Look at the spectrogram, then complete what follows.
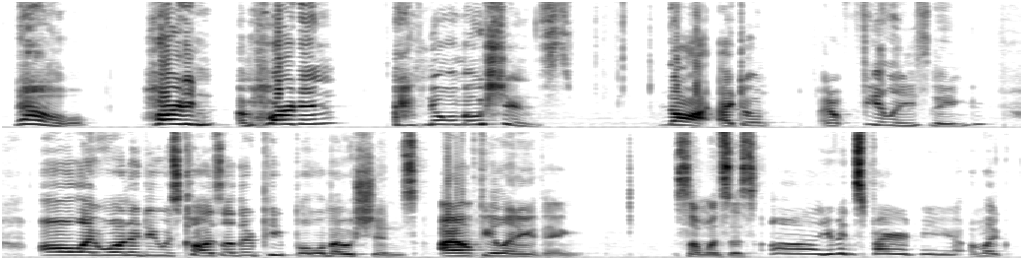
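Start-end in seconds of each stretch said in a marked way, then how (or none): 0.1-10.7 loud, high protest of being unfeeling; hammed-up tough act in a high voice; mock denial. Protesting they have no emotions. 11.9-13.1 high, gushing fan voice; mock sweet admirer, pitched way up; imitated fan.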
